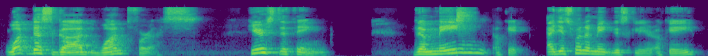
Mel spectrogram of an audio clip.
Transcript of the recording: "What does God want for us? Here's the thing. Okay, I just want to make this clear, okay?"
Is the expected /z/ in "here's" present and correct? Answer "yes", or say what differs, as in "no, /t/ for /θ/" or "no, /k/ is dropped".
no, /s/ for /z/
